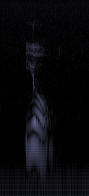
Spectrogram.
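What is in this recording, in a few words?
"you", chinese pinyin, fourth tone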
